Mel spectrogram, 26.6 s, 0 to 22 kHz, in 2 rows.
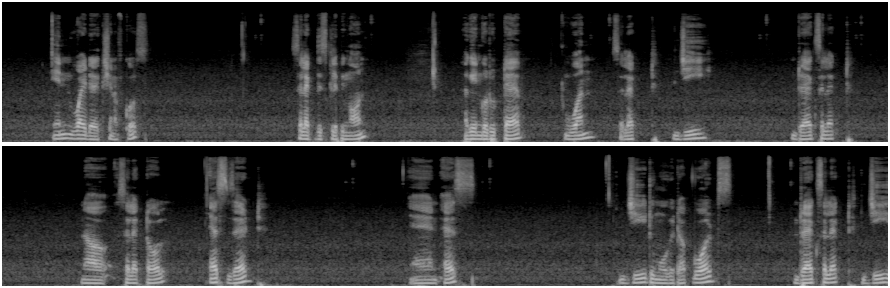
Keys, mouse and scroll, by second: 1.1-7.3 drag, 7.3 Tab, 8.5 1, 13.2 scroll down 2, 13.5-14.8 shift+middle drag, 14.8 click, 21.0 scroll up 4, 21.6 shift+middle click, 22.6 g.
